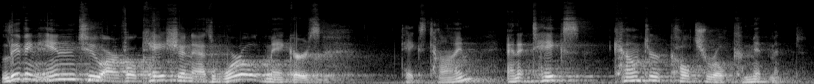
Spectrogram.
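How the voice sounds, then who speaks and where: A man preaching a sermon as pastor, slow and measured, rising on key words. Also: fairly high pitch, big pitch swings, a little mellow, reverberant, in a large hall.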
